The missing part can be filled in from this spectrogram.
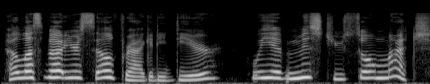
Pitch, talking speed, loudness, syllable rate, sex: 270 Hz, 165 wpm, -19 LUFS, 4.5 syllables/s, female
